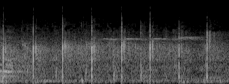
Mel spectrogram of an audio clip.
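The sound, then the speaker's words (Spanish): An audience in Mexico applauding at an event with author Alessandro Barbero: a dense, steady wash of clapping with sharper claps landing in a regular rhythm, roughly three per second, moderately loud and with no voices. “Así que por favor denle un fuertísimo aplauso a todos los que nos ven en redes.”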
